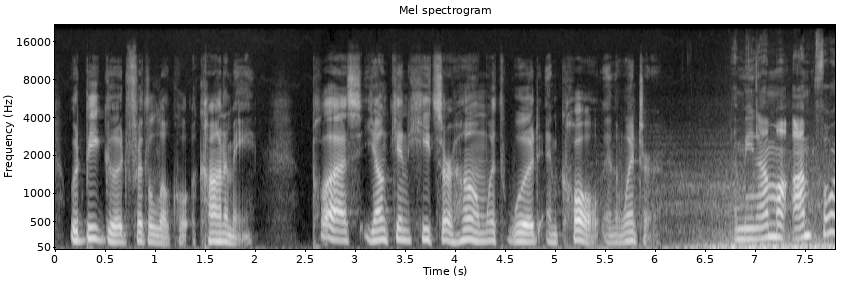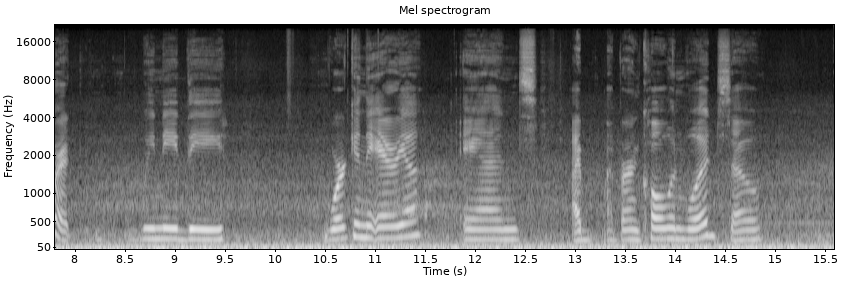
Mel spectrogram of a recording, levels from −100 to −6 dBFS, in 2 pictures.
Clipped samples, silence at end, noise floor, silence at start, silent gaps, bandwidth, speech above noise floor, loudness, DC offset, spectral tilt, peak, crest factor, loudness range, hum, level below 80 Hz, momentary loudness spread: under 0.1%; 0 s; -56 dBFS; 0.15 s; none; 19.5 kHz; 34 dB; -24 LUFS; under 0.1%; -5.5 dB/octave; -6 dBFS; 16 dB; 2 LU; none; -30 dBFS; 12 LU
